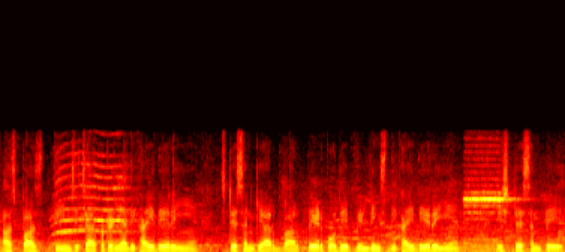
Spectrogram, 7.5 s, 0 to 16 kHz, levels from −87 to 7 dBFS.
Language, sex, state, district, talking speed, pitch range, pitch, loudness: Hindi, male, Rajasthan, Bikaner, 185 wpm, 140-145 Hz, 140 Hz, -15 LUFS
